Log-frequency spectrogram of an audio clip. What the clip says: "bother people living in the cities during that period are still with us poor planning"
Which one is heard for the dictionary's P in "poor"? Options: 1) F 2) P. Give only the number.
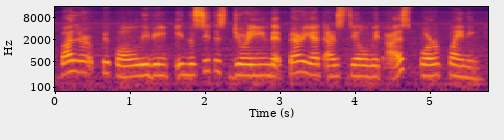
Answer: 1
